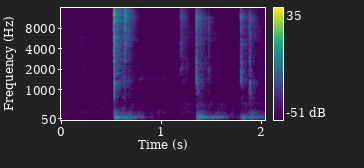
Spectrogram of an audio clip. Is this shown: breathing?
no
